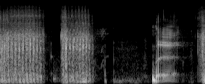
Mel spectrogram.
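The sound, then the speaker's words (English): A loud, drawn-out burp after drinking a whole 2-liter bottle of Coke comes in several rough, gurgling bursts with brief gaps between them. It sounds harsh, with no talking. “How about the scene where he's eating dinner and he drinks the whole 2 liter of Coke? And he has the epic burp.”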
